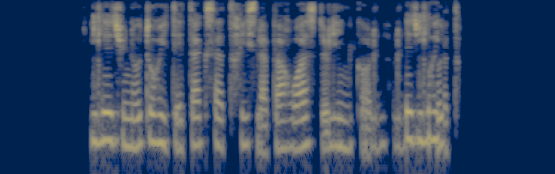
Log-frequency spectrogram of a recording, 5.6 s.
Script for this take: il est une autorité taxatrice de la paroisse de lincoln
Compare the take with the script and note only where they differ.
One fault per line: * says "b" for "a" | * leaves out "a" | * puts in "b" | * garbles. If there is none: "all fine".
* leaves out "de"
* garbles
